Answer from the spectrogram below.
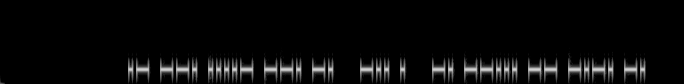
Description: Morse code, heard as a keyed tone, about 30 wpm, 700 Hz. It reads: AG4GN DE N7MCN
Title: USA Callsign DE Callsign - 5 Characters - 30wpm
